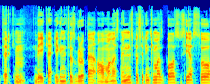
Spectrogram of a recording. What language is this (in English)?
Lithuanian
